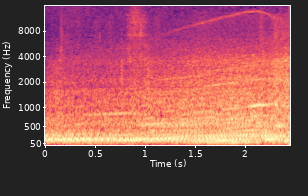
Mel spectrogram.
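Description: A Bugatti Divo hypercar accelerates hard in sport mode on an autobahn, a loud, steady engine roar with a rising whine heard from inside the cabin, continuous throughout.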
